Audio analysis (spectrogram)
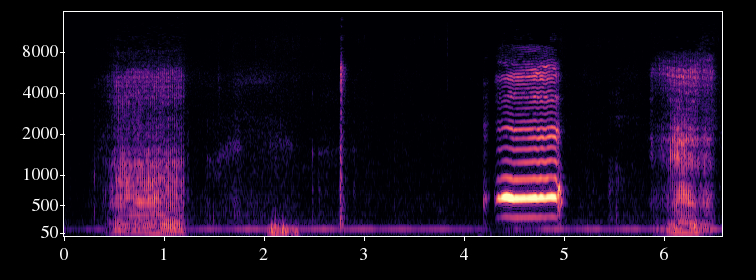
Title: My homie snores like a pig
